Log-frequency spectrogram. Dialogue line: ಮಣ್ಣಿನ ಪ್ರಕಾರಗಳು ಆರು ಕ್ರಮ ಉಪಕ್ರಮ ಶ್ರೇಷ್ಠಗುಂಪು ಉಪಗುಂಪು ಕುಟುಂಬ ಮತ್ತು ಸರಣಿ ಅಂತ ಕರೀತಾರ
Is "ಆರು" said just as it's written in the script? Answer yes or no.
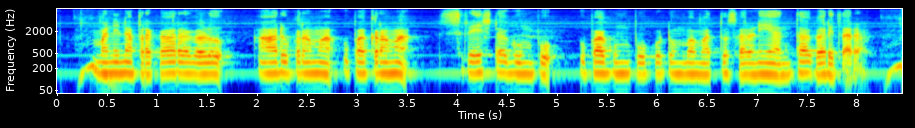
yes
